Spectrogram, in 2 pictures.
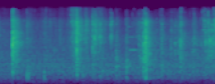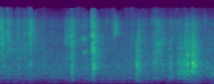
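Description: Trading cards and their cardboard box and wrapper being handled: irregular clicks, taps and rustles.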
